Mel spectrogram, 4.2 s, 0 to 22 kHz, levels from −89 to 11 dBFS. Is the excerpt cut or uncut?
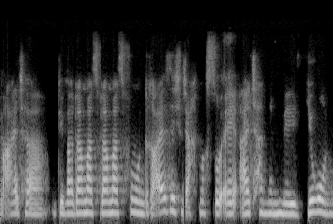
cut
